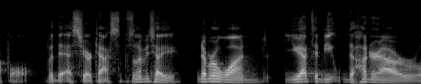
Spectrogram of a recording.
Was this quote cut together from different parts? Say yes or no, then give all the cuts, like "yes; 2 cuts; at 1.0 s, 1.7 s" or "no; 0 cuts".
yes; 2 cuts; at 1.8 s, 3.3 s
